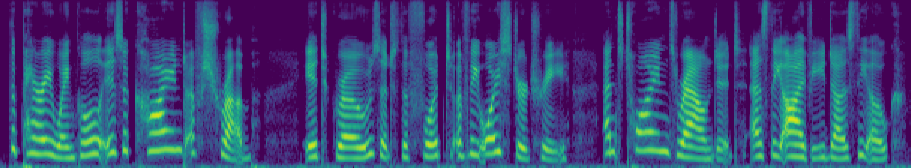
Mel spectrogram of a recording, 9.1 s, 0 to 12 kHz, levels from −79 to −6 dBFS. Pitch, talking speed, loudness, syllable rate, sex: 260 Hz, 170 wpm, -20 LUFS, 4.0 syllables/s, female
